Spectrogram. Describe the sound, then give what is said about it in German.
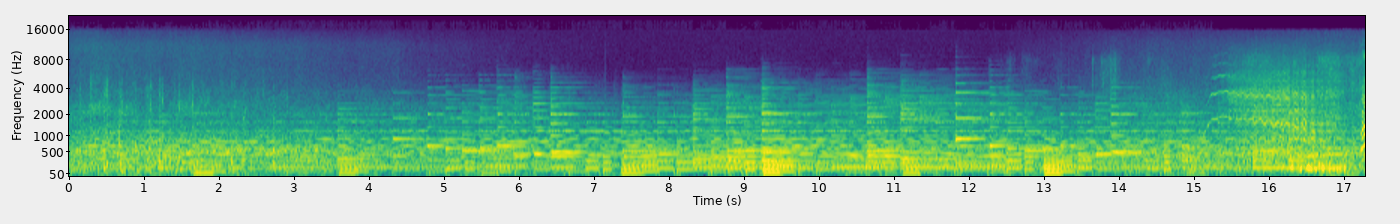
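Horse galloping and neighing as its rider sets off for a dike under threat: steady clip-clopping hoofbeats run for many seconds at a moderate level, with a whinny. “Ich reite!”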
